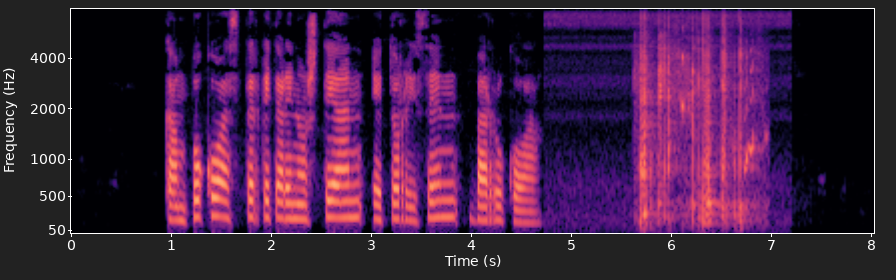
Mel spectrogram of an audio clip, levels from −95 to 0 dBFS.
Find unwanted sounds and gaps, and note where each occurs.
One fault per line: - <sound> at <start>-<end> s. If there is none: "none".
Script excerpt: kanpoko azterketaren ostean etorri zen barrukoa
- squeak at 5.6-7.0 s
